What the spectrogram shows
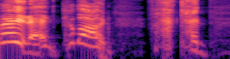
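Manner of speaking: very loud, very high combative fighting yell. Retelling own half-asleep reaction to an imagined intruder: imitating combative lashing out. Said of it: "started lashing out as if somebody was".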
